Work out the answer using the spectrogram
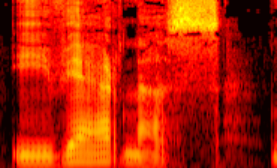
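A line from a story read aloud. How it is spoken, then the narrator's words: Reluctant hiss from above. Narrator (Russian): неохотно прошипели сверху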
